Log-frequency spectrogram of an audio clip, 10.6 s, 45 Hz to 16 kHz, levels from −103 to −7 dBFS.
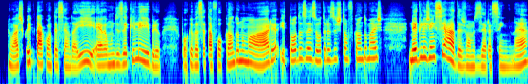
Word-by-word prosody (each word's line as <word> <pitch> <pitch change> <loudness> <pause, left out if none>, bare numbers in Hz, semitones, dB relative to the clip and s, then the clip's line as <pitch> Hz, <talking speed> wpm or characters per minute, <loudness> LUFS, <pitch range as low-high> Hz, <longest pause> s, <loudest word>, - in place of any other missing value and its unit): Eu 170 - -9
acho 165 +2 0
que - - -5
o - - +4
que - - -10
que 215 - -25
está 185 - +8
acontecendo 170 -4 -3
aí 185 +7 -2
é 170 +1 +1
um 180 +1 -6
desequilíbrio, 190 -2 -3 0.4
porque 180 - -6
você 170 +2 -1
está 170 -2 +4
focando 185 +6 -3
em 235 - -1
uma 215 -2 -1
área 180 - +4
e - - -5
todas 255 +3 -2
as 275 -3 -1
outras 250 +2 -4
estão 270 +1 -3
ficando 265 +2 -6
mais 280 +1 -1 0.5
negligenciadas, 270 - +5
vamos 160 -1 -7
dizer 160 +1 -5
assim, 155 0 -5
né. 170 +7 -1
190 Hz, 175 wpm, -24 LUFS, 170-255 Hz, 0.5 s, está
